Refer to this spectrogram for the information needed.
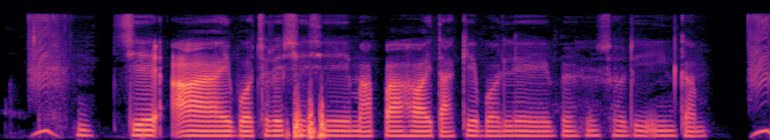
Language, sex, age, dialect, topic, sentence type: Bengali, male, <18, Northern/Varendri, banking, statement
